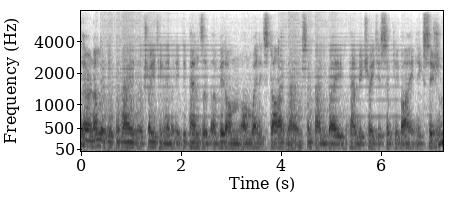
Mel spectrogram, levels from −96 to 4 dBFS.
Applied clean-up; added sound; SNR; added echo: neural separator model SepFormer DNS4.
